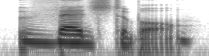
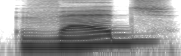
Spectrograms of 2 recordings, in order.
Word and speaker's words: vegetable: Say vegetable. Veg-e-ta-ble. No, it's vegetable. 3 syllables, not 4.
